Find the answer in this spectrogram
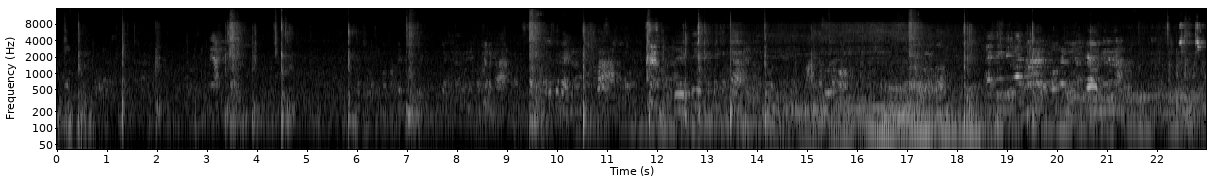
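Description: A basketball bouncing on an outdoor hard court, heard as scattered sharp knocks, amid background chatter from players and spectators. A low rumble swells about two-thirds of the way through.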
